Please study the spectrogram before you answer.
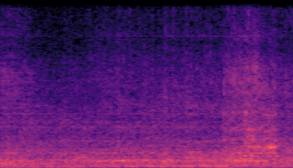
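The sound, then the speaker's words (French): A sticker cutting machine, built only for cutting, runs quickly through adhesive stickers with a steady mechanical whirr and hum that swells slightly toward the end. “On va couper les, le mieux possible les, les autocollants. C'est une machine spécialement étudiée pour faire que de la coupe. Vous voyez, c'est assez rapide.”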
